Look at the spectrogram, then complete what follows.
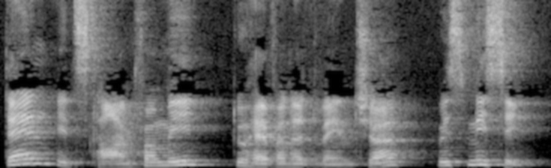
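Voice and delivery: plain reading voice

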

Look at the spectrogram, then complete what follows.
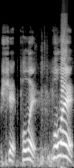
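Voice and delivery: loud high panicked yell; panicked shouting. Real, not acted. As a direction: yell it as you start to slide. Trolley slipping downhill.

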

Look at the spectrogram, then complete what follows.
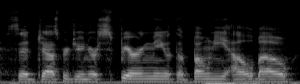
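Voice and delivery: ordinary delivery, nothing marked

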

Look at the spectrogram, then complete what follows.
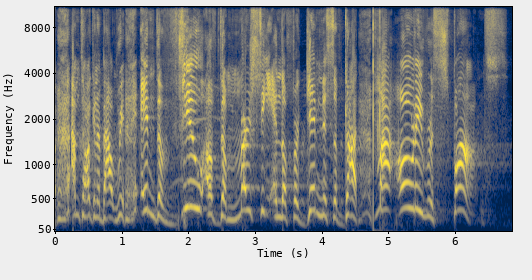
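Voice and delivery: loud, climbing preacher's cry; preaching at full force. Acted. Pastor testifying to his congregation, preaching at full force. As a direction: preach it out, building to a roar.

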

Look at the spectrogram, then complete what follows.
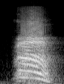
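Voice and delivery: high, loud wordless squeal of joy; real elated scream; excited shriek. Real, not acted. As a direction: let out a shrill happy squeal. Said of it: "Anteeksi, mä huudan".

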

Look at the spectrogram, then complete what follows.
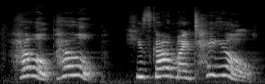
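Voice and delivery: high, loud panicked cries; screaming for help. Acted. Young beaver shrieking for help from the pond. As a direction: scream it like something has your tail.

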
